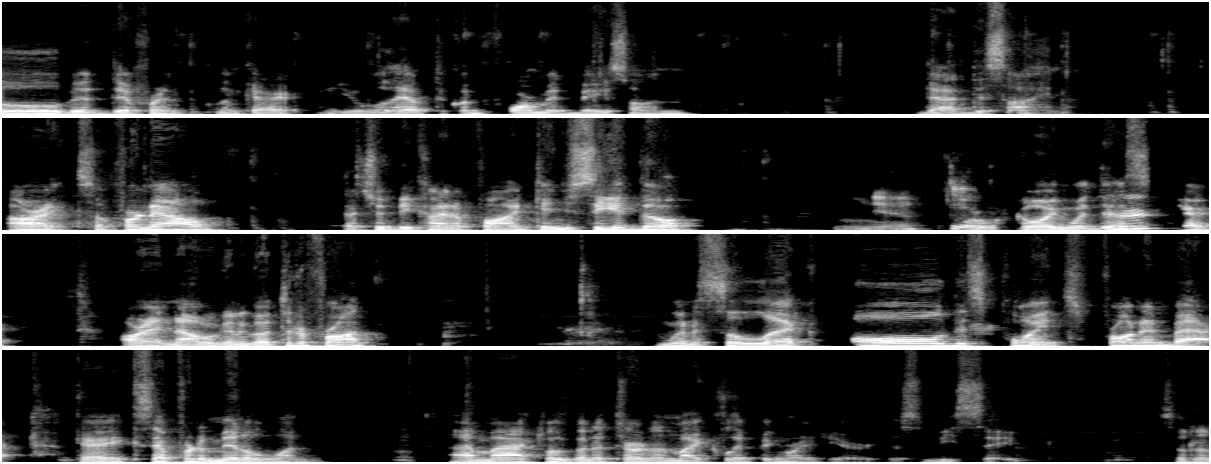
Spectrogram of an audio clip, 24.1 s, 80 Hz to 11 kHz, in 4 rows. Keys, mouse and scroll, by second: 1.6 click, 2.0 g, 2.9 click, 3.2 g, 4.0 click, 4.3 g, 5.3 click, 5.4 g, 6.6 click, 6.9 g, 9.1 click, 9.4 g, 13.4 middle click, 14.7 KP_1, 16.2 click, 21.7 click.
